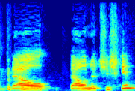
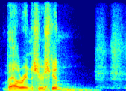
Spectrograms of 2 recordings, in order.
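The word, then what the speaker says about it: Valeri Nichushkin: Have you seen that one clip where I'm going to botch his name because, again, I can't pronounce names. Val Nichushkin? Is that how you say it? Valerie Nichushkin?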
